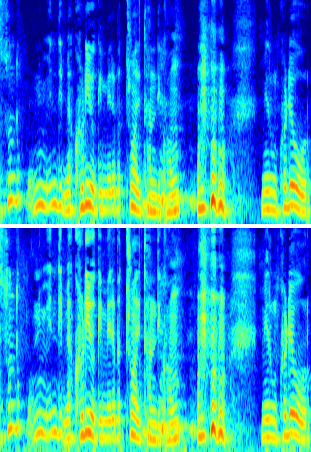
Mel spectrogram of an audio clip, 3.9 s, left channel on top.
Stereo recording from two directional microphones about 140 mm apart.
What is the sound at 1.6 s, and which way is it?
Speech, 20° left (ahead or behind).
